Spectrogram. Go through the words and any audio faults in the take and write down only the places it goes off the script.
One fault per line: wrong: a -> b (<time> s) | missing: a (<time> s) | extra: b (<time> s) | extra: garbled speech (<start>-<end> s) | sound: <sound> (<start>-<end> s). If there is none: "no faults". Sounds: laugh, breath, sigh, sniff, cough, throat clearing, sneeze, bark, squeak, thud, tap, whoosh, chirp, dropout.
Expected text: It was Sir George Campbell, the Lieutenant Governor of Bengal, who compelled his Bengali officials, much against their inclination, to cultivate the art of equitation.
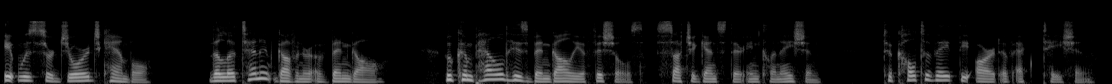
wrong: much -> such (6.5 s)
sound: dropout (10.3-10.4 s)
